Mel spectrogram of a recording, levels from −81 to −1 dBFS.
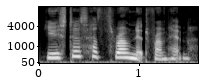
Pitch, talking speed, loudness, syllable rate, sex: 235 Hz, 225 wpm, -18 LUFS, 5.4 syllables/s, female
